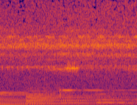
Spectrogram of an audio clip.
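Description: Slow neoclassical solo piano: a low chord rings out, then new notes come in about every half second. Crickets chirp more quietly behind it.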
